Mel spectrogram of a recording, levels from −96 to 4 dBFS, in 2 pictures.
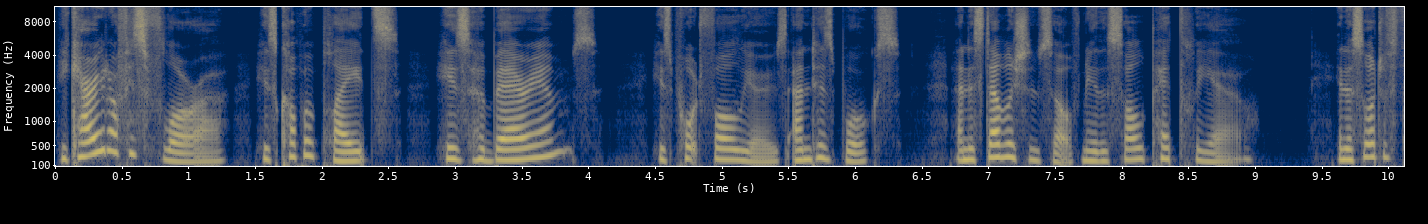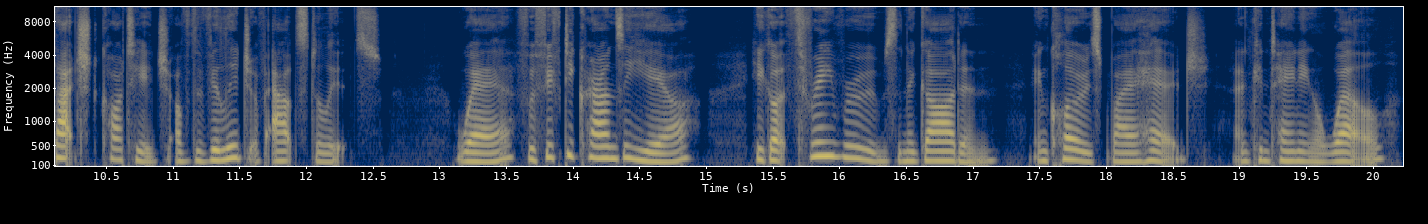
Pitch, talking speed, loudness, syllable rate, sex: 215 Hz, 155 wpm, -22 LUFS, 4.9 syllables/s, female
